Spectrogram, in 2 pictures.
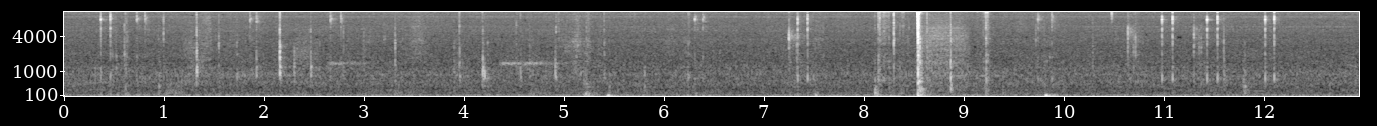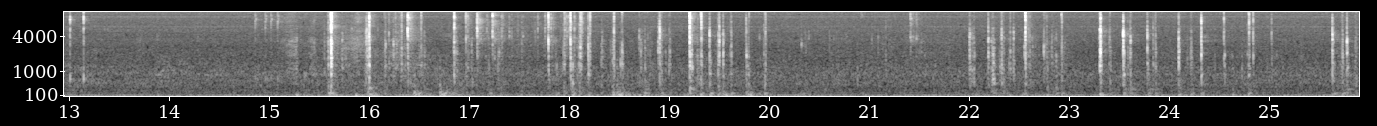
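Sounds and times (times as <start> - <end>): computer keyboard typing: 0.4 - 5.0, 6.2 - 6.5, 7.2 - 7.6, 9.2 - 12.2, 14.8 - 20.1, 21.4 - 25.9.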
